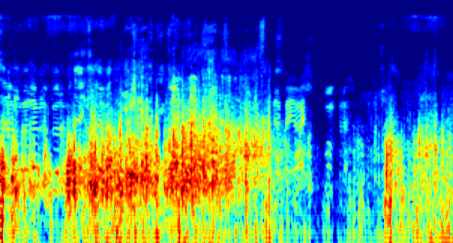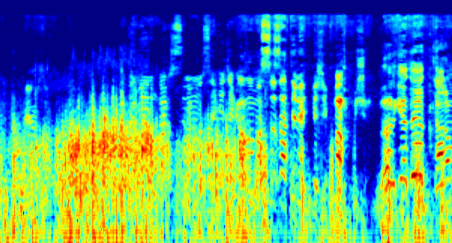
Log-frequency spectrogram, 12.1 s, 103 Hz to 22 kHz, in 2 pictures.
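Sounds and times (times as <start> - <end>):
indistinct voices talking: 0.0 - 12.0
wind on microphone: 0.0 - 12.0.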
